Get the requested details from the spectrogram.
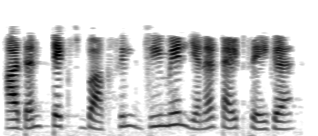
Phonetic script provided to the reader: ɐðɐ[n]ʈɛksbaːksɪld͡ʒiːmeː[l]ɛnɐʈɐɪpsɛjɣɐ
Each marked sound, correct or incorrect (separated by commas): correct, correct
